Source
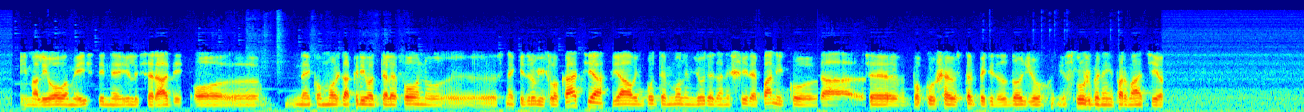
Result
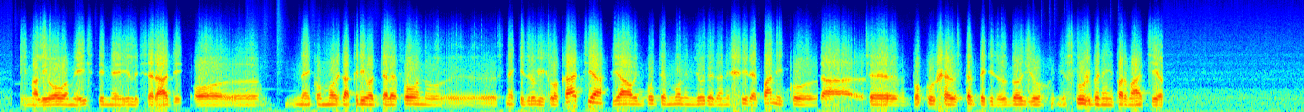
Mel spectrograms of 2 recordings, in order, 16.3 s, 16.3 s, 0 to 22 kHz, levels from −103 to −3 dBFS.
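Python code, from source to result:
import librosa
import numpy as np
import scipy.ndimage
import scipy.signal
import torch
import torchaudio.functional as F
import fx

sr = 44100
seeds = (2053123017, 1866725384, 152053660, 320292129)

y = fx.noise_mod_delay(x, sr, seeds[0], noise_hz=1500.0, depth_ms=0.055)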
